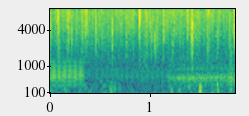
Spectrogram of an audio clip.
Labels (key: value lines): label: biophony, croak
recorder: SoundTrap 500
